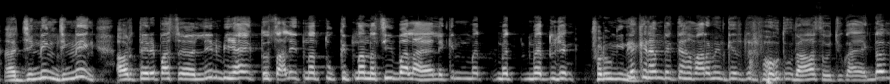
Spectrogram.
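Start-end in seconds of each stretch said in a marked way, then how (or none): none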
